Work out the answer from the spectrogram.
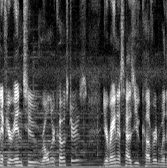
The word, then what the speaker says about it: Uranus: you just kidding you'd still be vaporized instantly Uranus yes it's pronounced your anus get it out of your system you'd last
